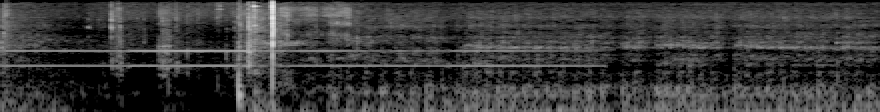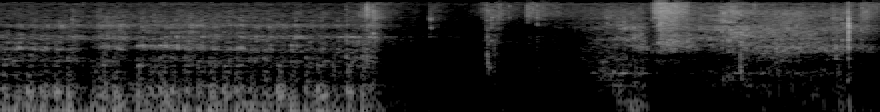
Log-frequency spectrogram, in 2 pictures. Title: Car won't start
